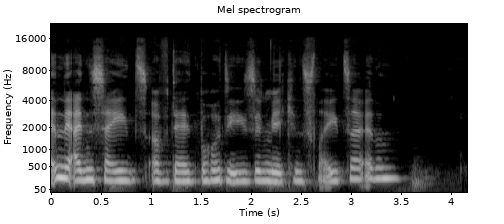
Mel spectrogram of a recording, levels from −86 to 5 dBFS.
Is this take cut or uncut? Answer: uncut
